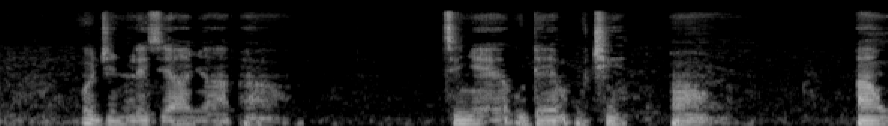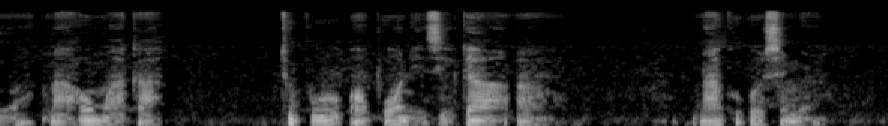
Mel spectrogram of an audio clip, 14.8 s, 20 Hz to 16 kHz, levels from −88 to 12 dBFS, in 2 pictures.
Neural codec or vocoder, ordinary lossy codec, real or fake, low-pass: none; none; real; 10.8 kHz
